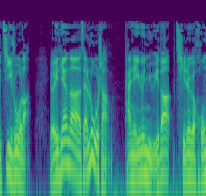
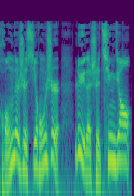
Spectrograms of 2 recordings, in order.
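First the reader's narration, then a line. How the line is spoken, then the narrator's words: Grandmother, plain. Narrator (Chinese): 奶奶指着西红柿说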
